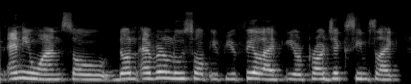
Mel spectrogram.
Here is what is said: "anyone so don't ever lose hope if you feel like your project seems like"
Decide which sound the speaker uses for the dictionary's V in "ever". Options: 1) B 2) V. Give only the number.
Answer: 2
